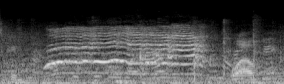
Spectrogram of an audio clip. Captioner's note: kid screaming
